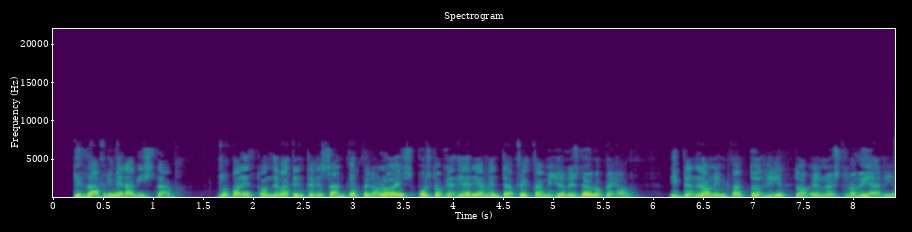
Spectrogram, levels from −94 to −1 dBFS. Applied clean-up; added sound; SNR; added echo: neural mask model DeepFilterNet 3.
